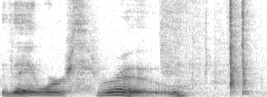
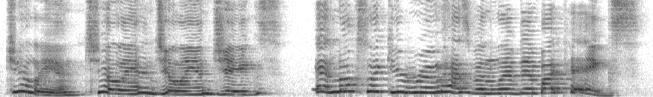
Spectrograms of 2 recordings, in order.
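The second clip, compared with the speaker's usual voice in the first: higher, louder scolding call; mother scolding her messy daughter, pitched up; exasperated mother; 4 dB louder than usual. Acted. Mother scolds again after fainting.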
